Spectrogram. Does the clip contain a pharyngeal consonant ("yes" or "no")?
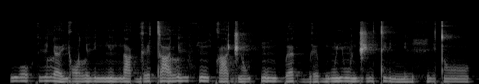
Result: no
